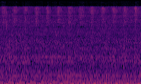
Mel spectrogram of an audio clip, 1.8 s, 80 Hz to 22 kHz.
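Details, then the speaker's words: Skoda Fabia (year unknown), idling with cylinder 1 still dead after swapping plugs and coils: rough idle with a lumpy, uneven low thump skipping every cycle; caused by a broken exhaust valve. "як бачимо У нас знову первий не працює знову Ми вертаємося до першого циліндру"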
